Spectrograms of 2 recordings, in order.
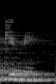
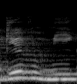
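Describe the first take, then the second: First: The two words blend into one reduced word. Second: Both words are said fully and separately. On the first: "ये contraction है" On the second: "गिव मी का"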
